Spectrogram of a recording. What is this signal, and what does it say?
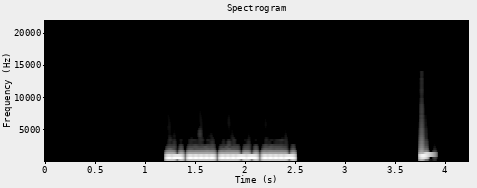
Morse code, heard as a keyed tone, about 44 wpm, 700 Hz. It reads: A534
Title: Common Cut Numbers - 4-Digit 45wpm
